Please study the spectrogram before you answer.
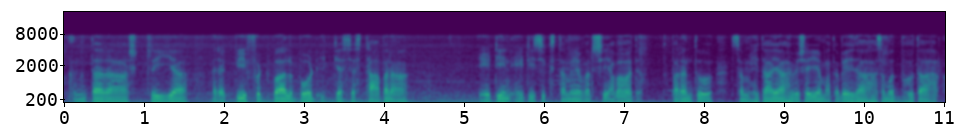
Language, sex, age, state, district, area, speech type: Sanskrit, male, 18-30, Andhra Pradesh, Guntur, urban, read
